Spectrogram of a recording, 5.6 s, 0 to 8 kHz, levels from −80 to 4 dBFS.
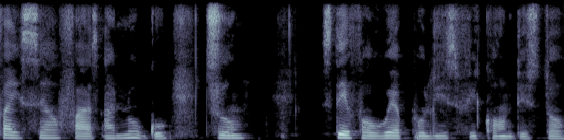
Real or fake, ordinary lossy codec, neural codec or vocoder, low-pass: real; none; none; none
